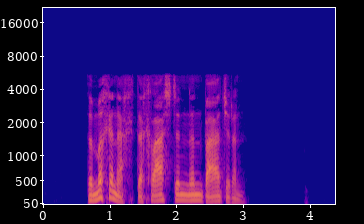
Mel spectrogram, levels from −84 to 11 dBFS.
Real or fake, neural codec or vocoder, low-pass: real; none; 5.4 kHz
